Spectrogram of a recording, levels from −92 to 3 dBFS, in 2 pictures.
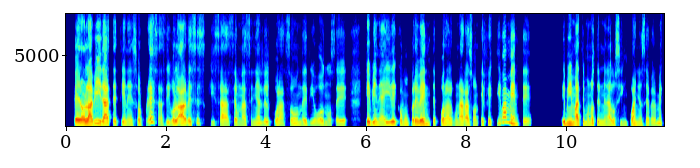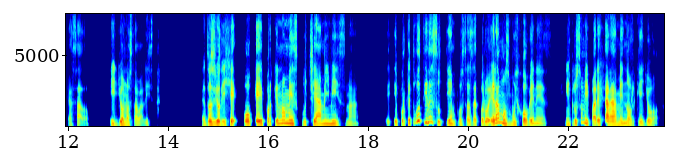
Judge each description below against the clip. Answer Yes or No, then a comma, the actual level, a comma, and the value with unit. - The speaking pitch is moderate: Yes, medium, 175 Hz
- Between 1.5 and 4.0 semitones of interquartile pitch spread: No, average, 4.6 semitones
